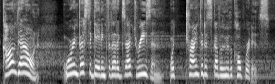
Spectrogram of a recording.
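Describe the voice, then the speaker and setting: A woman's voice: high-pitched, normal speed, in a large hall, pitched above the performer's own voice. A woman voicing an earnest, concerned male mouse in a cartoon horror story reading. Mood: calming, firm. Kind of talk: acted character dialogue in fanfic reading. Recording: music under the voice.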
